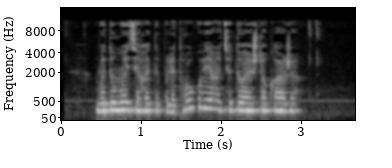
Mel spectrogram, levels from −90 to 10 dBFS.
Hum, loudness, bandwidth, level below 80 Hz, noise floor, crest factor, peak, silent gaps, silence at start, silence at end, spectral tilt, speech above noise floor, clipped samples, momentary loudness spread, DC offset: none; -17 LUFS; 11.5 kHz; -58 dBFS; -46 dBFS; 16 dB; -2 dBFS; none; 0.45 s; 0.7 s; -4.5 dB/octave; 29 dB; under 0.1%; 12 LU; under 0.1%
